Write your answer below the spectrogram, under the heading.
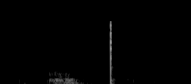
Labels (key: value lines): label: biophony, low growl
recorder: SoundTrap 300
